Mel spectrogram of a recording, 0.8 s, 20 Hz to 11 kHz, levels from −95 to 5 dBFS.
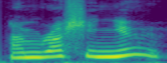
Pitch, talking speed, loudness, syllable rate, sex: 280 Hz, 215 wpm, -12 LUFS, 5.6 syllables/s, female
